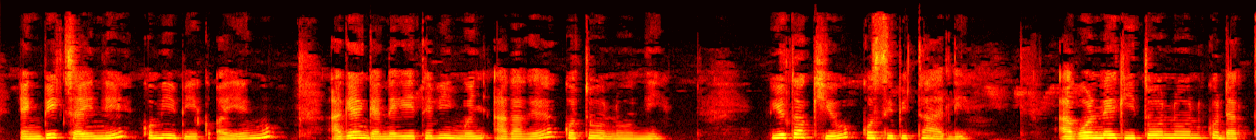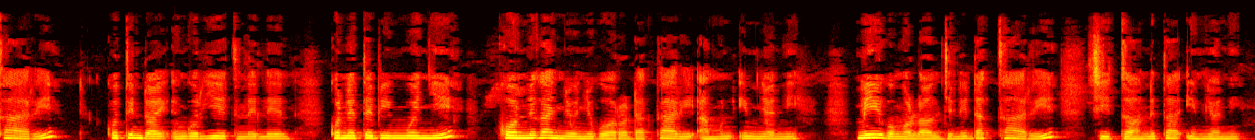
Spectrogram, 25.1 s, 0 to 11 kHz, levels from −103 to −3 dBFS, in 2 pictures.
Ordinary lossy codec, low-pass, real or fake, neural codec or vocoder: AAC, 32 kbps; 9.9 kHz; real; none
